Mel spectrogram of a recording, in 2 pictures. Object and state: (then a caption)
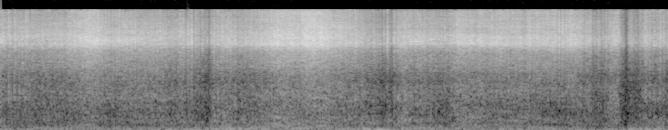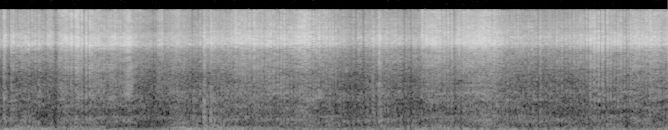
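Stainless steel mesh sieve. Fingertips and nails scratch across a round, fine-mesh stainless steel kitchen sieve with a steel rim, held upright, hollow and empty. A steady, bright, hissing scratch rasps on for the whole clip, swelling and easing slightly with the strokes, over a faint low rumble.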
